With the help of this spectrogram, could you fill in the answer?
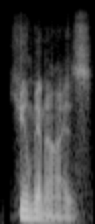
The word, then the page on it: humanize: American English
